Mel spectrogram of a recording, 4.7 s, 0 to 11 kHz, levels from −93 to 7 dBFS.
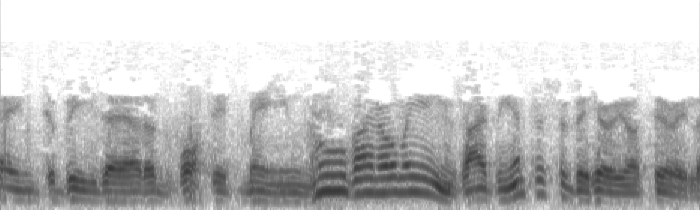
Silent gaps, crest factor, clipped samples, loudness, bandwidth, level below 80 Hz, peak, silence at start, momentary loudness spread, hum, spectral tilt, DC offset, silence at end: none; 14 dB; under 0.1%; -24 LUFS; 3 kHz; -62 dBFS; -10 dBFS; 0 s; 6 LU; none; -12 dB/octave; under 0.1%; 0 s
